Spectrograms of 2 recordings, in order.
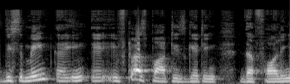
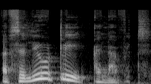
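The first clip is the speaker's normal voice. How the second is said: eager rise-fall tune on "absolutely" and "love it"; 4 dB quieter than usual. Demonstrating intonation for expressing enthusiasm: expressing enthusiasm. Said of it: "expressing enthusiasm".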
